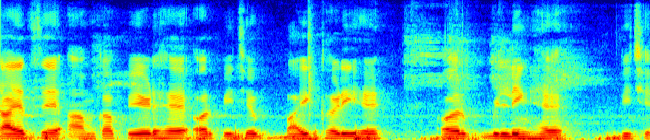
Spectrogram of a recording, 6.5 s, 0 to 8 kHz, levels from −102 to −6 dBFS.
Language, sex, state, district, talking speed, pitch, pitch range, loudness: Hindi, male, Maharashtra, Mumbai Suburban, 140 wpm, 125 Hz, 120-130 Hz, -17 LUFS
